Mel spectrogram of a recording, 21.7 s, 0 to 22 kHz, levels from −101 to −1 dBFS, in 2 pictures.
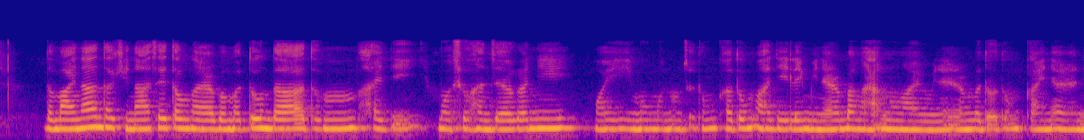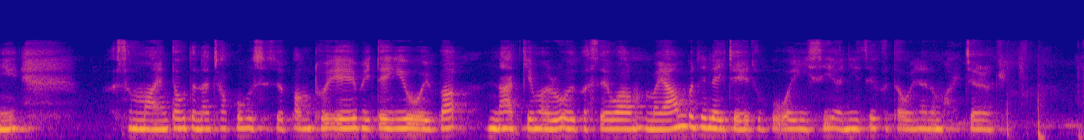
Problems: background sounds at intervals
